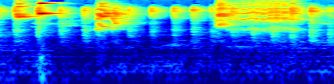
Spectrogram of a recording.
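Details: Lovebird from Gresik, East Java, kept for song contests: irregular high squeaky chirps and short twittering bursts, varying in loudness, with brief pauses between them.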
